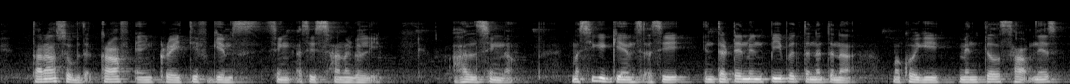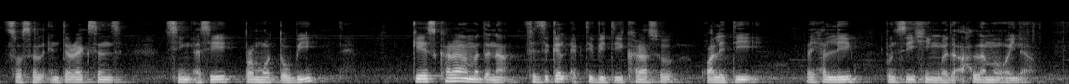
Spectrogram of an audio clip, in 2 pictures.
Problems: none marked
